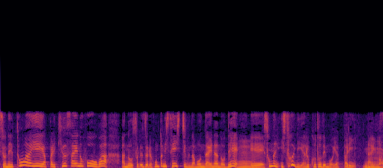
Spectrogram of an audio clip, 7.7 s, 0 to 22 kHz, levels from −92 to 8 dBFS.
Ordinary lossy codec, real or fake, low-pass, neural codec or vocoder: none; real; 7.2 kHz; none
